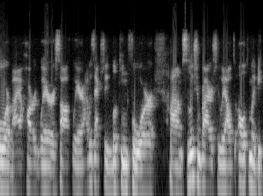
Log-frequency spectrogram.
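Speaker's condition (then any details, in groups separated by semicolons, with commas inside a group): No condition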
